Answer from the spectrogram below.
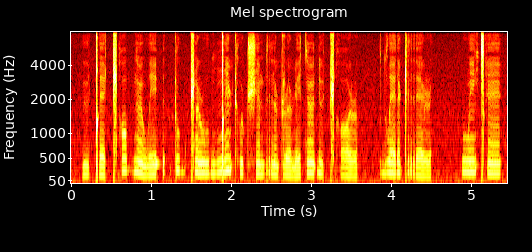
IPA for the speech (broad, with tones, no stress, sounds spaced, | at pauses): ʉ˩ ǃ ɛ˩ ǁʰ ɔ˥ b d œ̃˩ w e˦ ʔ | ʈ u˥ b ǁ œ̃˦ ɭ w u˦ b ŋ͡ǃ ẽ˥ ʈʰ u˨ ʈ ʃ ɛ̃˦ b r œ̃˨ ʈ ɭ œ˨ ɳ e˥ t œ̃˥ ɗ ʉ˩ ǁʰ ɔ˨ ɭ | d w ɛ˦ ɾ ɛ˥ ʈ r ɛ˩ ɭ | w ẽ˥ ǀʰ ɛ̃˦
